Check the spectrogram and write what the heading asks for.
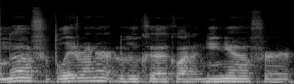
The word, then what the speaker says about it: Luca Guadagnino: huge upset Best Director Luca Guadagnino call me by your name I think I'm pronouncing that right that's how my Italian professor we pronounce it Bladerunner 249 denis villeneuve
